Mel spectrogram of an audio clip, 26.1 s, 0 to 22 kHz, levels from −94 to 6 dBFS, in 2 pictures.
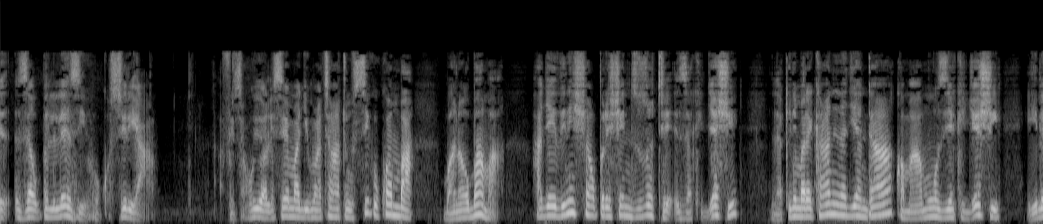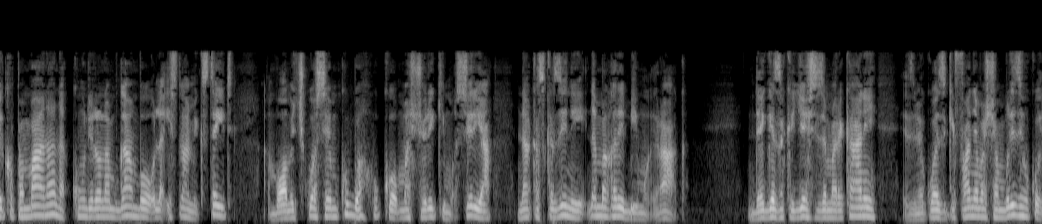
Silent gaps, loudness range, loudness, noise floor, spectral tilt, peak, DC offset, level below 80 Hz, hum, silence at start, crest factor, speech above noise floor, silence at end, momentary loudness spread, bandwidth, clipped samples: none; 3 LU; -25 LUFS; -65 dBFS; -4.5 dB/octave; -6 dBFS; under 0.1%; -66 dBFS; none; 0 s; 20 dB; 40 dB; 0 s; 11 LU; 8.8 kHz; under 0.1%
